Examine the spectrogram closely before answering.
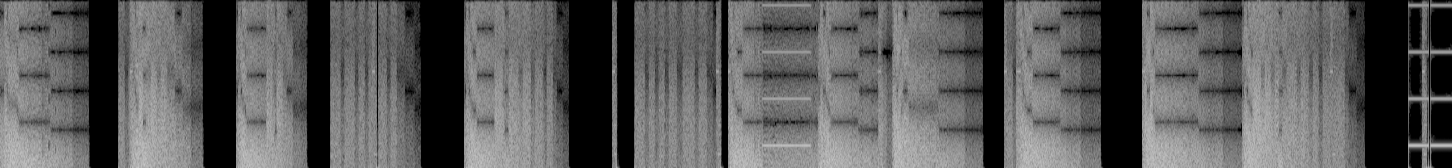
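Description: Harsh, buzzy electronic bursts of noise from a retro computer game repeat again and again.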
